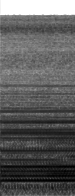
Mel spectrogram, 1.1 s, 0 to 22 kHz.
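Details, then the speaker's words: EMT/paramedic skills demonstration of oral airway suctioning on a practice patient, with suction set to 300 mmHg: the suction unit runs with a loud, continuous, steady motor hum. "dial my suction up to 300 mm of mercury test suction against my glove hand once I have test suction I'm going to go ahead and insert no further than I can see apply section"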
